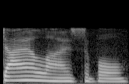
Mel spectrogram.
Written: dialyzable

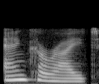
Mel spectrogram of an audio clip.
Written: ankerite

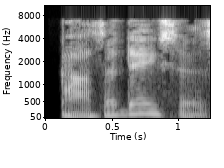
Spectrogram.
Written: casadesus

